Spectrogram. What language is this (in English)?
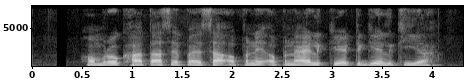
Maithili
